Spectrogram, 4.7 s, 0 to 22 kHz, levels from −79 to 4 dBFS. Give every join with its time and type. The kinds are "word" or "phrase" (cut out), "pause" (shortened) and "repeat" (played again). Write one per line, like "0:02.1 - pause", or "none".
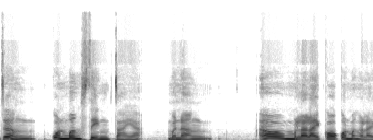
none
